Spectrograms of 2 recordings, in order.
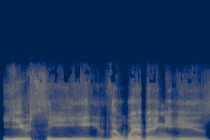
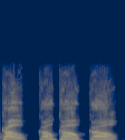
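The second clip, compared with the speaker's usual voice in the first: high shouted go; Jake shouting go; 9 semitones higher than usual. Acted. Jake shouts the players toward the ambulance, high urgent shout. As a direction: yell them on, high and urgent. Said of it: "He's like".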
